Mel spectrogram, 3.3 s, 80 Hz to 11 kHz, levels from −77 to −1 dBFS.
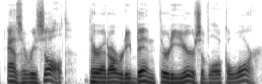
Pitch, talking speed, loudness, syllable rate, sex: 135 Hz, 220 wpm, -16 LUFS, 6.0 syllables/s, male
